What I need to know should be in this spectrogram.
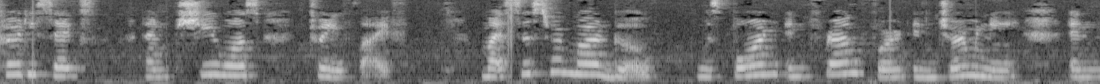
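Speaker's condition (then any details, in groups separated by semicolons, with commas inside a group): No condition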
